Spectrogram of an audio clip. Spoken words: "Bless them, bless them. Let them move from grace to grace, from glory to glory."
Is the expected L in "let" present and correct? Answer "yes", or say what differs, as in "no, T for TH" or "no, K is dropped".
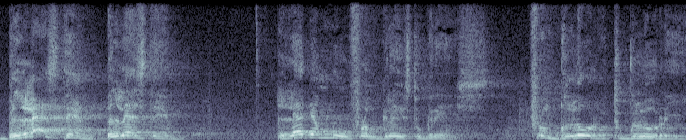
yes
